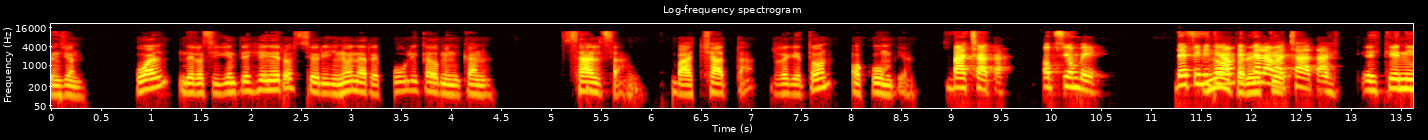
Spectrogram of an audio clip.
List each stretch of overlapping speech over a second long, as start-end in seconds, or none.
11.5-12.9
